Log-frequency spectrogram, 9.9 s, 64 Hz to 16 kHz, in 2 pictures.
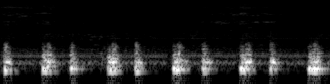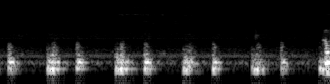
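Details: Physiology teaching example comparing third and fourth heart sounds: regular low heart thumps at about 60 a minute in a galloping rhythm, with an extra sound before the first, a fourth heart sound (atrial gallop).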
